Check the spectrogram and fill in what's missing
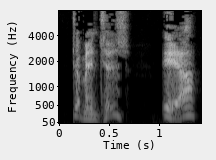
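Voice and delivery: aghast. A narrator's reading.

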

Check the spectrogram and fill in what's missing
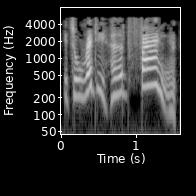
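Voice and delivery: very high panicked protest; pitched far up with fright; unnaturally high voice. A narrator's reading. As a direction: argue back in a panicked squeal. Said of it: "in an unnaturally high voice".

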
